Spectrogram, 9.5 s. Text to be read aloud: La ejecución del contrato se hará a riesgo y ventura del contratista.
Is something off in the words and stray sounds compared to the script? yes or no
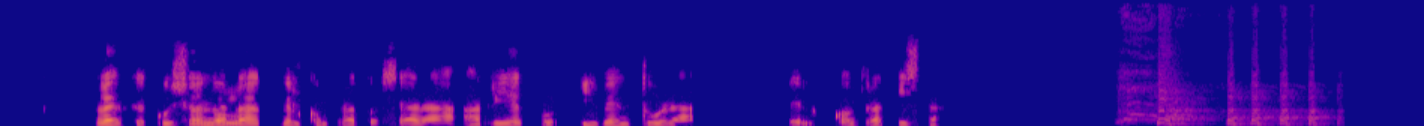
yes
